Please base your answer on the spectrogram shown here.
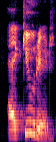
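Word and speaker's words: accurate: इसका हिंदी उच्चारण करते हैं सबसे पहले। तो इस वर्ड को ध्यान रखेंगे। क्या पढ़ते हैं? एक्यूरेट।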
